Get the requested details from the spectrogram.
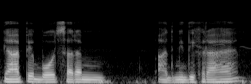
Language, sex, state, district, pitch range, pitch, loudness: Hindi, male, Jharkhand, Deoghar, 110-120 Hz, 115 Hz, -20 LUFS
